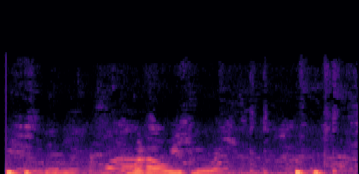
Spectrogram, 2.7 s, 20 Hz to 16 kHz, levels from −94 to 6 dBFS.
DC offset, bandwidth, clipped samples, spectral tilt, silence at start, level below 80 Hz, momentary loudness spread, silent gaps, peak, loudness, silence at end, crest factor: under 0.1%; 5.6 kHz; under 0.1%; -9.5 dB/octave; 0.05 s; -56 dBFS; 17 LU; none; -6 dBFS; -27 LUFS; 0.05 s; 22 dB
